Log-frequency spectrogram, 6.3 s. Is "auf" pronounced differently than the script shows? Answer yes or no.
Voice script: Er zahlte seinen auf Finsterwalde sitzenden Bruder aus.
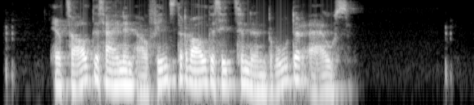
no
